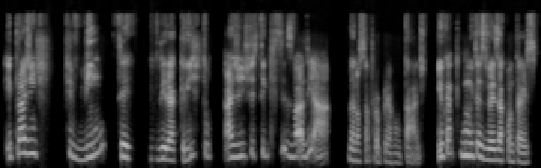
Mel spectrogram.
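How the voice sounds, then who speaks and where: A woman's voice: fairly high pitch, moderate pace, creaky, no room sound, studio quality. A Brazilian woman preaching a live sermon, telling personal stories and quoting the dialogue in her own voice. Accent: Brazilian Portuguese. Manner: animated, personal storytelling with quoted dialogue.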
